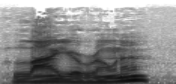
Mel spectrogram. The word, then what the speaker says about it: La Llorona: La Llorona. Am I saying that right? – Yeah.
